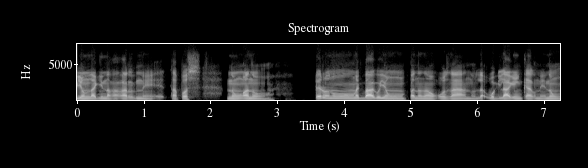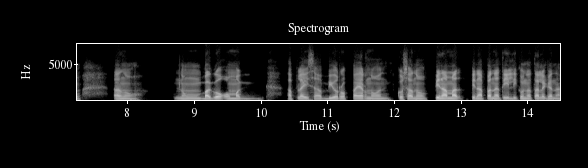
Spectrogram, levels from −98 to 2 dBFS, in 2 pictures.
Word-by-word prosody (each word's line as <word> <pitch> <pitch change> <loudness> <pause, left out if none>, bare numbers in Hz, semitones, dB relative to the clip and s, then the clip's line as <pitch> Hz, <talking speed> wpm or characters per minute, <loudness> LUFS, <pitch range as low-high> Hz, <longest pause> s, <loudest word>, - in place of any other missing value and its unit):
yung 135 0 +2
laging 125 -1 +1
naka-karne, 115 -2 -3
eh, - - -21
tapos - - -2 0.4
nung 130 +1 -1
ano, 115 -5 +1 0.7
pero 195 +2 +4
nung 185 -3 0
nagbago 160 -1 +6
yung 150 -1 -1
pananaw 135 -2 0
ko 125 -1 -4
sa 120 -3 +1
ano 105 0 -11
wag 125 0 -3
laging 115 -1 +3
karne 115 -1 -2
nung 130 0 -3 0.5
ano 105 -2 -2 0.5
nung 120 -1 -4
bago 120 0 +5
ako 115 - -1 0.2
mag-apply 110 +1 -6
sa 115 -1 -4
Bureau 115 +1 -1
of - - -58
Fire 130 -1 +2
nu'n 110 -1 -5
tas 125 +1 0
ano 115 -2 -2
pinaman 135 -1 +5 0.2
pinapanatili 120 -1 +1
ko 125 - -2
na 115 -1 -3
talaga 115 -1 0
na 110 - -5
120 Hz, 155 wpm, -27 LUFS, 115-130 Hz, 0.7 s, nagbago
